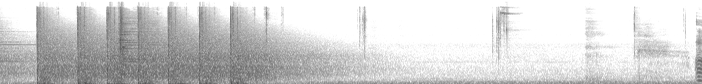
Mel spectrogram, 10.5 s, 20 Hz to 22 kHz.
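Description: Smith & Wesson R8 .357 revolver fired in the H3VR video game: seven sharp, loud shots in fast succession with a long reverberant decay, followed by faint clicks and handling noises.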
